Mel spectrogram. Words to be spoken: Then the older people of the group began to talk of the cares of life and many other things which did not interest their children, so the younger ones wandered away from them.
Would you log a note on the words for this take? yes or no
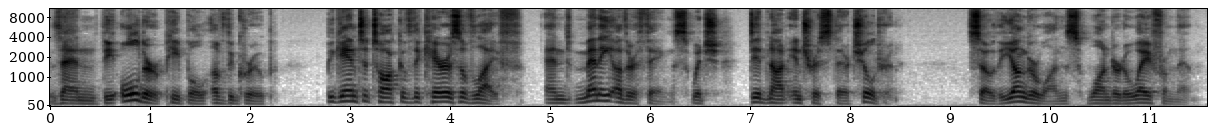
no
